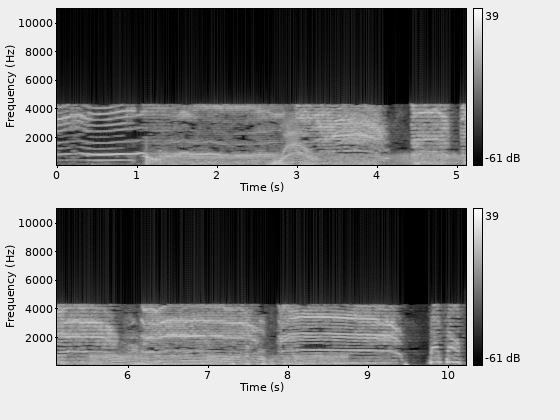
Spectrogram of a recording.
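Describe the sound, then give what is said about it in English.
A voice imitates a newborn baby crying: loud, continuous wailing with rising and falling pitch and a few brief breaths, ending in a short exclamation. “That's like it's a little painful. That's why I'm crying.”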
